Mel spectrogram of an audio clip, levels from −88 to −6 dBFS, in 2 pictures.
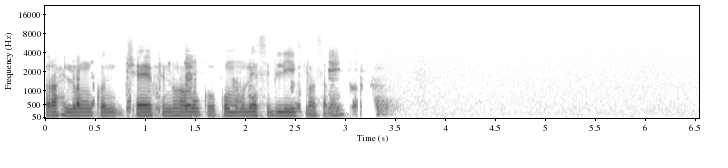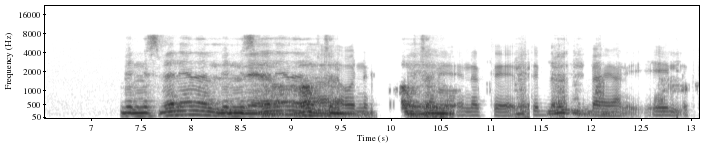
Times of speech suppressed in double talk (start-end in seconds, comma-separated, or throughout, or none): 0.35-0.61, 1.32-1.57, 9.50-13.09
